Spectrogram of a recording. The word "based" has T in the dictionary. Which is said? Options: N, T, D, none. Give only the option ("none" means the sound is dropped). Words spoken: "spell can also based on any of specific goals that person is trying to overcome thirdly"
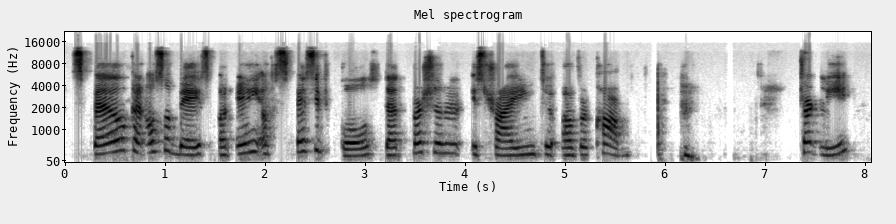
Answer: none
